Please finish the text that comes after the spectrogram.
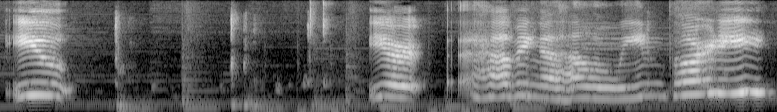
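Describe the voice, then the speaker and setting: A woman's voice: extremely high pitch, very slow, fairly bright tone, faint music behind, full character voice. An actress playing a sassy, easily spooked young woman streaming her ghost hunt in a horror game, with a dramatic, whiny delivery. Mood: puzzled.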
